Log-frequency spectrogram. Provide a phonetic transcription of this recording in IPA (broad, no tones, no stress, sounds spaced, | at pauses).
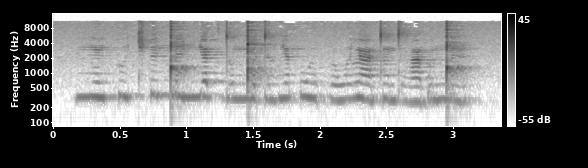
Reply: ɲ õ k ɯ cʰ e ŋ͡ǃ e ɲ a t d o ŋ͡ǃ ɵ d ɵ ʎ ã θ w ɯ b ɵ w ɯ l ã t õ dʱ ã ɓ ɵ ŋ͡ǃ ẽ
